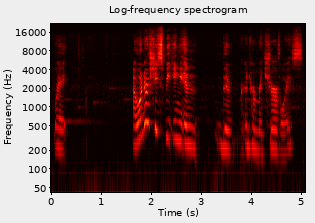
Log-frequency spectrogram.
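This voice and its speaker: Casting: high, bright female reader for visual novel narration, with informal asides. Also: big pitch swings, unhurried, soft background music. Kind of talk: dramatic narration with casual asides.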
